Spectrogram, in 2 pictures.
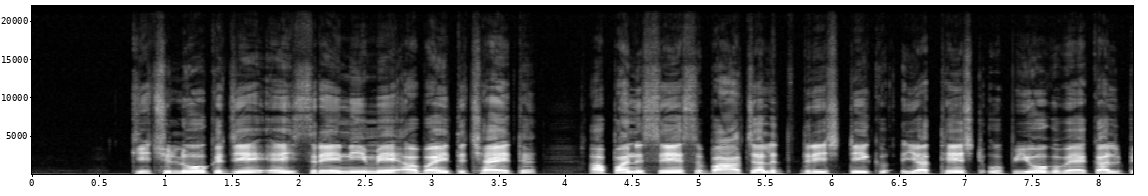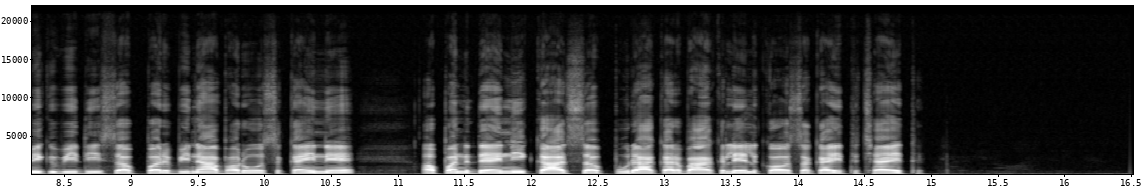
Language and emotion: Maithili, neutral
